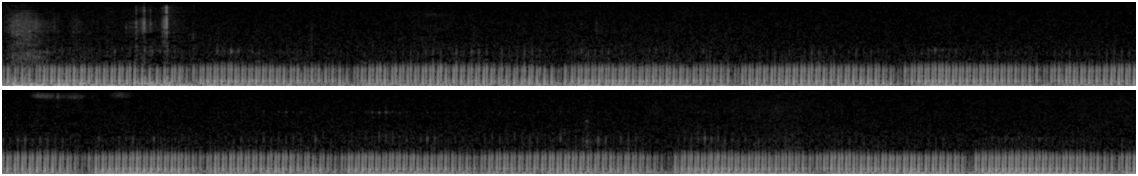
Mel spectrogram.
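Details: Continuous low purr of a baby kitten, throbbing in regular breath-length pulses of roughly a second each, close and even in volume.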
